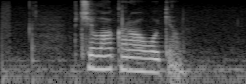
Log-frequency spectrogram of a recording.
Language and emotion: Russian, neutral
